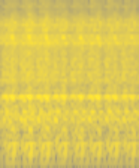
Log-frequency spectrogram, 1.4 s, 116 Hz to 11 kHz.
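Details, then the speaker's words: 2009 BMW X6 E71 3.0 diesel, about 259,000 km, after the vacuum-controlled EGR valve was disconnected: steady even idle with a faint high tone but no chirping; noise gone, confirming the faulty EGR solenoid valve. "돌아왔죠. 소리 안 나고. 그래서 EGR 밸브 솔레노이드 밸브가 잘못된 겁니다, 얘는."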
